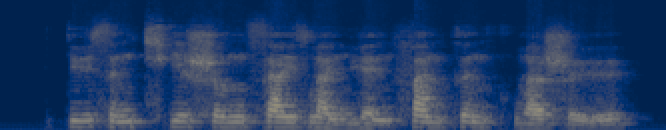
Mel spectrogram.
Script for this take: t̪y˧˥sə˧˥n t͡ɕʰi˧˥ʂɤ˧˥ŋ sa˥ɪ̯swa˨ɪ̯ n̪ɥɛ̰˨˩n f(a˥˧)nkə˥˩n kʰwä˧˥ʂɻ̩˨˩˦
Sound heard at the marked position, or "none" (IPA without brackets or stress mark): a˥˧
